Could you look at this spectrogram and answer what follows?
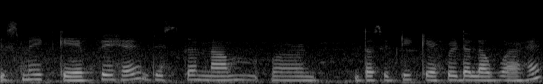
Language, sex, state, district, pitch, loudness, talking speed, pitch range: Hindi, female, Uttar Pradesh, Ghazipur, 195 Hz, -36 LUFS, 145 wpm, 185-215 Hz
